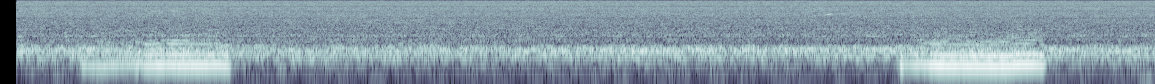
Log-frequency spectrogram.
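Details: Snoring from a sleeping cat: two short, tonal humming snores about four seconds apart over steady room hiss.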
